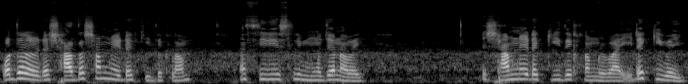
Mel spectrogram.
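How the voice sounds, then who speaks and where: A young woman, hoarse, giving excitable gameplay commentary for her gaming channel. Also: medium pitch, moderate pace, a little hiss or hum. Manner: excitable, exclaiming at each find.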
